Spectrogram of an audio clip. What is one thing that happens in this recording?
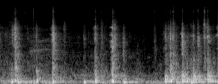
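A fish flaps and thumps on a deck.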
